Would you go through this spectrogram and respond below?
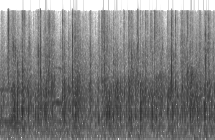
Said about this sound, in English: We are at the headquarters of Farm Bureau with a bunch of Farm Bureau members in the audience. Big round of applause.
